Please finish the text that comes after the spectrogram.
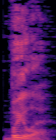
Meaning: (verb) neuter singular past indicative imperfective of быть (bytʹ); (particle) nearly, on the point of, just about
- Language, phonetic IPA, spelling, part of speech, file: Russian, [ˈbɨɫə], было, verb / particle, Ru-было.ogg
